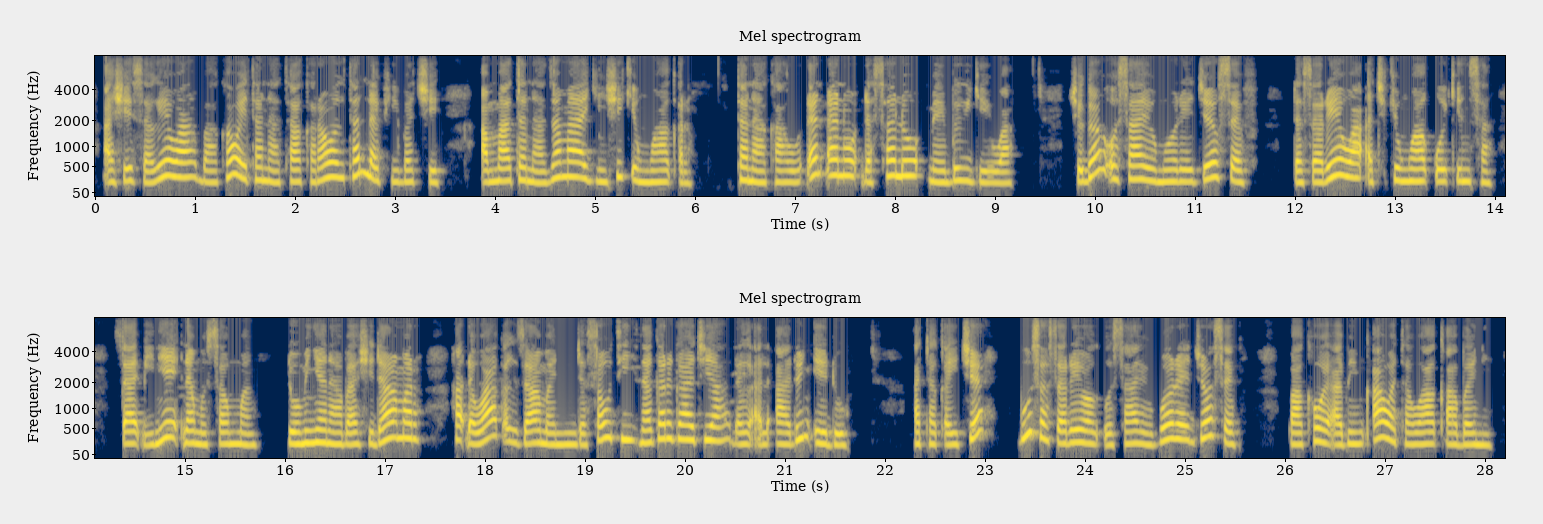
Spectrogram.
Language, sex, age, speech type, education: Hausa, female, 15-29, spontaneous, tertiary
